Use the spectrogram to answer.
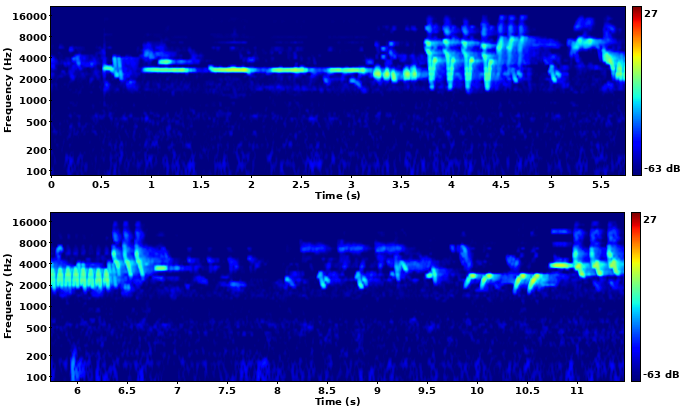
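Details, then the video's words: Cheerful morning chirping of wild birds at a waterside lone tree: a long even whistle leads into loud rattling trills and busy twittering, with chirp bursts recurring through nearly twelve seconds. "Morning Birds Sounds"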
